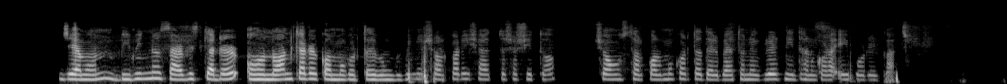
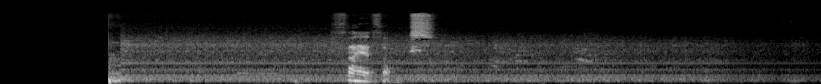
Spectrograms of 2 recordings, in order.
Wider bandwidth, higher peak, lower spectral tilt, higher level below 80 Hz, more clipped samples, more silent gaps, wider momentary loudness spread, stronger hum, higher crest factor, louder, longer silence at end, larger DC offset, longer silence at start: second, 7.8 kHz vs 12 kHz; about the same, -2 dBFS vs -2 dBFS; first, -5.5 dB/octave vs -4 dB/octave; second, -62 dBFS vs -54 dBFS; neither; first, 5.77-5.94 s vs none; second, 16 LU vs 23 LU; neither; about the same, 20 dB vs 24 dB; about the same, -22 LUFS vs -21 LUFS; first, 1 s vs 0.15 s; neither; second, 0.6 s vs 1.1 s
